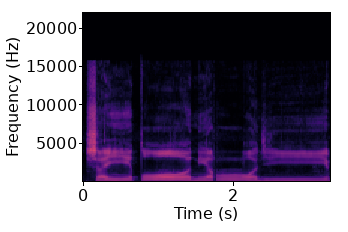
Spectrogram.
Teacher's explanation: adalah hukum idgam bila ghunah ya kesarotain bertemu dengan huruf ro ya dibaca dimasukkan tanpa mendenggungkan suaranya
